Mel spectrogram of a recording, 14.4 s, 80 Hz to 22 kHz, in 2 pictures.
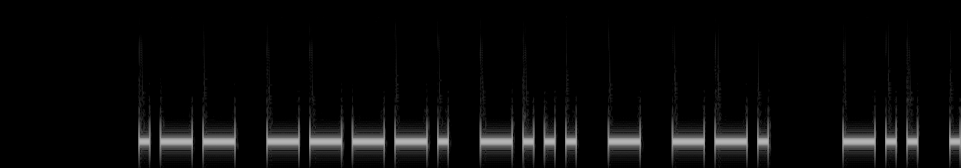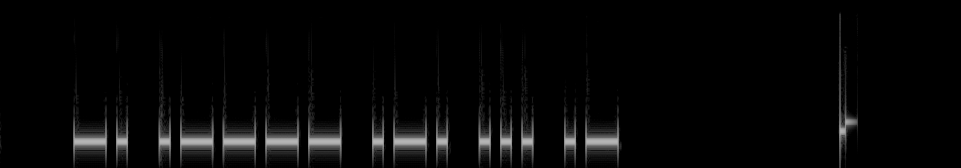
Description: Morse code, heard as a keyed tone, about 15 wpm, 700 Hz. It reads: W9BTG DE N1RSA
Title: USA Callsign DE Callsign - 5 Characters - 15wpm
